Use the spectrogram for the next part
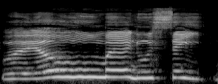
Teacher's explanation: Ya tahan sikit, tekan. Bunyi lenyek nusayyiru. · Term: Ya sabdu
